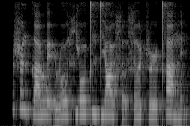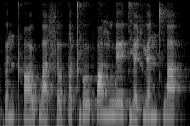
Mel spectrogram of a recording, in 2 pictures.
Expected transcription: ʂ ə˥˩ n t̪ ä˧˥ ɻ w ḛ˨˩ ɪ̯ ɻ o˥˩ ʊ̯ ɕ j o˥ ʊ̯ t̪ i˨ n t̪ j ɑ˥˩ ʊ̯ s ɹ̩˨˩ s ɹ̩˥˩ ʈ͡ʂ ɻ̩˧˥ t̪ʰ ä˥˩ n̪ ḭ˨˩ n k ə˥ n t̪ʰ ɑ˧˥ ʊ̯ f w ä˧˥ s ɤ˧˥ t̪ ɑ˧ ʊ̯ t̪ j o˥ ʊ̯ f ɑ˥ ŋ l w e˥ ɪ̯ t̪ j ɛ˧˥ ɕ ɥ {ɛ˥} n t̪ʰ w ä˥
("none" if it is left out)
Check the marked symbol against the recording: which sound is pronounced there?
ɛ˥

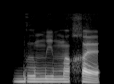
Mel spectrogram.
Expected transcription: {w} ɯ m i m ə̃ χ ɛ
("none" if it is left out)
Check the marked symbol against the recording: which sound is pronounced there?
b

